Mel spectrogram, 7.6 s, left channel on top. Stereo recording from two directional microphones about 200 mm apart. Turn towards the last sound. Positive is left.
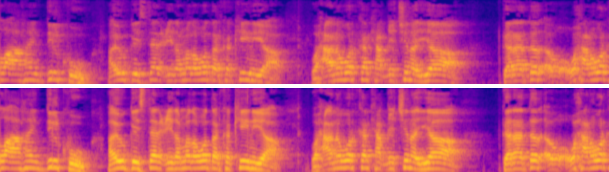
turn(degrees=-15)  # may be behind; listen again after turning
